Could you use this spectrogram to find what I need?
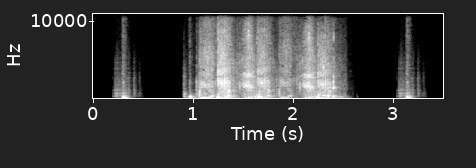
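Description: Food is munched with quick crunching bites.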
